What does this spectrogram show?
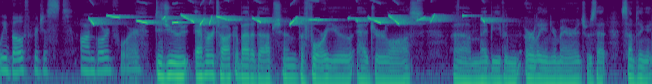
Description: Bird-like chirps, with room echo and speech in English. There is no code.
